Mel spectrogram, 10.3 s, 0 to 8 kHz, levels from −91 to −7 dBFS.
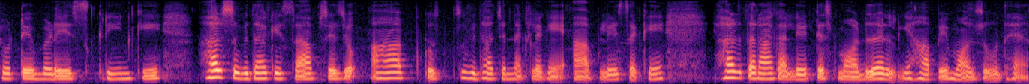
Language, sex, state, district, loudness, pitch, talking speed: Hindi, female, Uttar Pradesh, Etah, -25 LUFS, 195 Hz, 145 wpm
